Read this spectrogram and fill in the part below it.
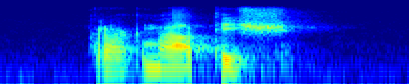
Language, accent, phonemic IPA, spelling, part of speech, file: German, Austria, /pʁaˈɡmaːtɪʃ/, pragmatisch, adjective, De-at-pragmatisch.ogg
- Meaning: pragmatic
